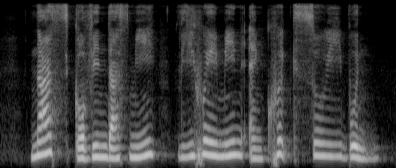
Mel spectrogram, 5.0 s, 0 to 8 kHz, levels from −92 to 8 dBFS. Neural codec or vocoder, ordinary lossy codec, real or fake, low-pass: vocoder, 44.1 kHz, 128 mel bands, Pupu-Vocoder; none; fake; 7.2 kHz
